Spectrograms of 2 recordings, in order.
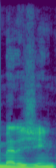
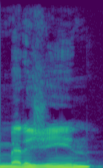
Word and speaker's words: Medellín: other by the way a quick note on pronunciation at some points in this video i say medellin in some points i say medellin is the typical spanish way of saying it medellin is what locals to the city say either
